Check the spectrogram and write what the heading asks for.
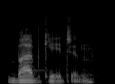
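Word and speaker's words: Bobcaygeon: They say it's pronounced like Bab... Cajun, Bob Cajun.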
